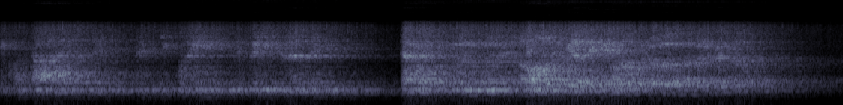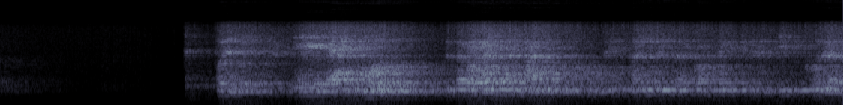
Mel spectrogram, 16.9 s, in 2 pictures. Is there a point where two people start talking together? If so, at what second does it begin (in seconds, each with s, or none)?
4.8 s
